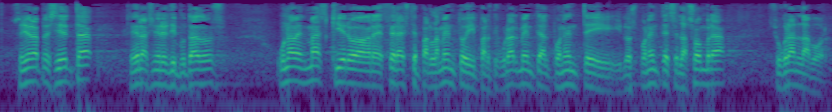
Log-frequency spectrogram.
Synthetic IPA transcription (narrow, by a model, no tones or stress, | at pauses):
se̞ɲo̞ɾapɾe̞siðẽ̞nt̪a | seɲo̞ɾaseɲo̞ɾezðiput̪að̞o̞s | unaβe̞ðmaskje̞ɾo̞aɣɾaðe̞θe̞ɾae̞st̪e̞paɾlamẽ̞nt̪o̞ipaɾt̪ikulaɾmẽnt̪ealpo̞nẽ̞nt̪e̞ilo̞spo̞nẽ̞nt̪e̞se̞nlaso̞mbɾa | suɣ̞ɾanlaβo̞̰ɾ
